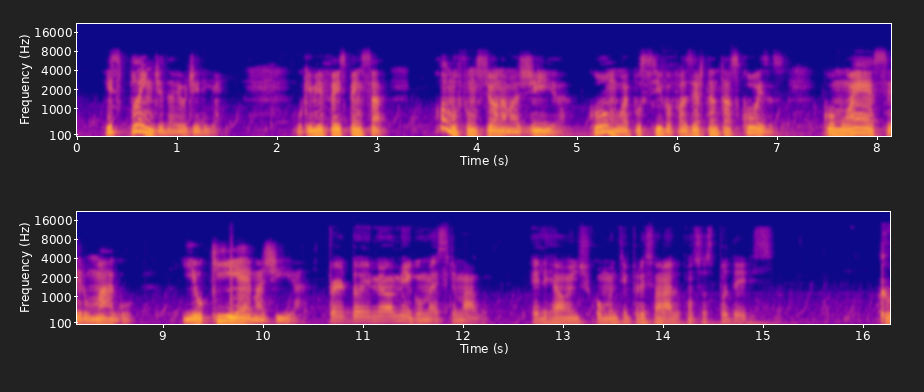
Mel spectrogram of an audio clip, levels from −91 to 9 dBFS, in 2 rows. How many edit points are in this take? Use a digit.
0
